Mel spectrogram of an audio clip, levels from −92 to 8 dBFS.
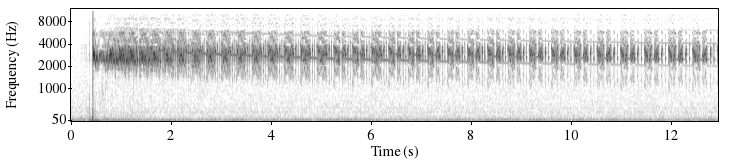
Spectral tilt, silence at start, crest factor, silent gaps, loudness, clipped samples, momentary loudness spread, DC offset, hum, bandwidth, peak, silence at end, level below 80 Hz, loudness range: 2.5 dB/octave; 0.4 s; 24 dB; none; -23 LUFS; under 0.1%; 12 LU; under 0.1%; none; 11 kHz; -2 dBFS; 0 s; -58 dBFS; 7 LU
